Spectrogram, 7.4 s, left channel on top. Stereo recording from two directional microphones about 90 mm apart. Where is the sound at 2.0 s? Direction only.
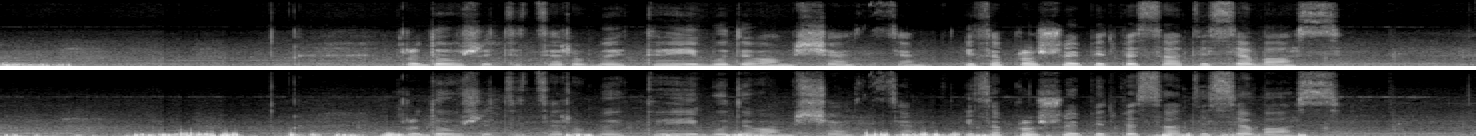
15° right (ahead or behind).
